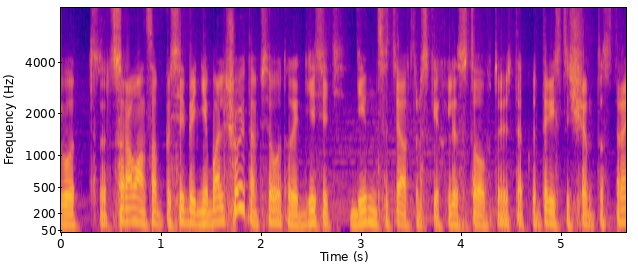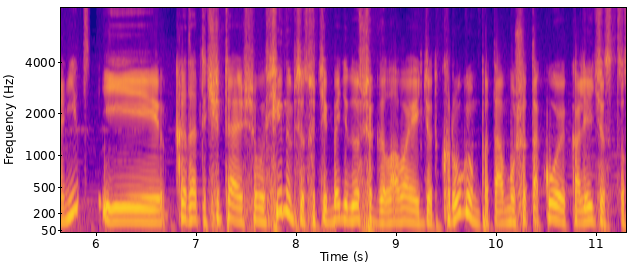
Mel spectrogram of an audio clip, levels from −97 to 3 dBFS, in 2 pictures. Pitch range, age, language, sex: 115-140 Hz, 30-49, Russian, male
